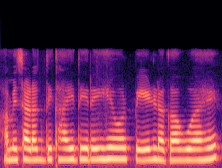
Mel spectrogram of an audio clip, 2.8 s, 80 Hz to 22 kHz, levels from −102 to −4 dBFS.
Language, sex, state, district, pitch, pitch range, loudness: Hindi, female, Madhya Pradesh, Bhopal, 230 Hz, 225-235 Hz, -14 LUFS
